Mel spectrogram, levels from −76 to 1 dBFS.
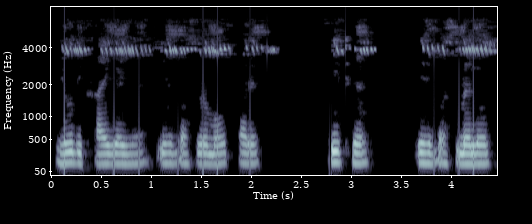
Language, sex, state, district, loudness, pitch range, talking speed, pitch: Hindi, male, Bihar, Jahanabad, -24 LUFS, 135-145 Hz, 200 wpm, 140 Hz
